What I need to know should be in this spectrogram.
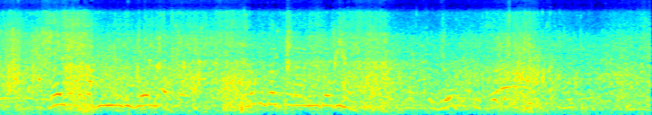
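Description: Men call out and talk loudly to one another outdoors.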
